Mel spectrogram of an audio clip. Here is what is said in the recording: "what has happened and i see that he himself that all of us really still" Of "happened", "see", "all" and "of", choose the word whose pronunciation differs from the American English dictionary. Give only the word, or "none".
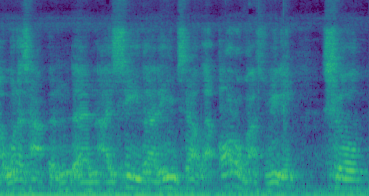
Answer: none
